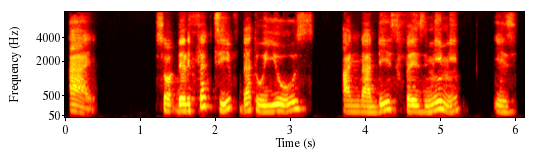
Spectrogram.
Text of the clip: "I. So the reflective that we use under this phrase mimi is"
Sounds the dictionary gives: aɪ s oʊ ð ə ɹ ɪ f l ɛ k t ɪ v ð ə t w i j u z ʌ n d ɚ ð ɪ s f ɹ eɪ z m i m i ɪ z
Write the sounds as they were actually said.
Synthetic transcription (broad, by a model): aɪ s oʊ ð ə ɹ ɪ f l ɛ k t ɪ v ð ə t w i j u z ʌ n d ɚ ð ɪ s f eɪ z m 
